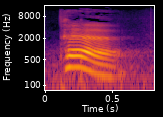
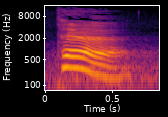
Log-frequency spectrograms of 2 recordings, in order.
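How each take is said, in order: First: The consonant is released softly. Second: The consonant is released softly.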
